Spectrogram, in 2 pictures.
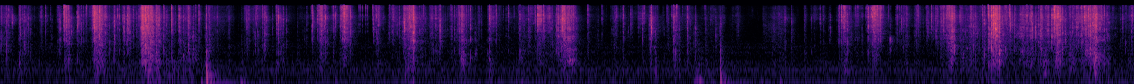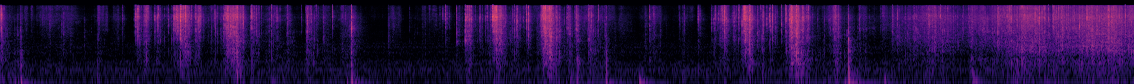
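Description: Trading card pack wrappers being torn open and crinkled by gloved hands, in a string of short, irregular rustles and tears. Near the end comes a longer, steady rustle.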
